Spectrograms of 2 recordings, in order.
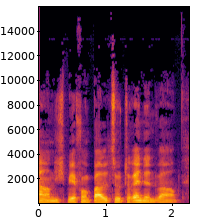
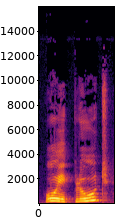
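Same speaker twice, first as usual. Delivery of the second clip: lightly voiced high owl, appeasing; gently mock-calming, pitched high; Agathe, soothing; 12 semitones higher, 4 dB louder than usual. A narrator's reading. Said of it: "beschwichtigte Agathe, die kluge Eule".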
